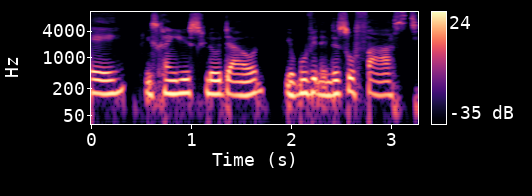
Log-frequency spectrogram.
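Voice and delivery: very calm, gentlest, softest voice. Asking a raging, reckless driver to slow down, in the calmest, gentlest voice. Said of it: "in the calmest, most gentlest of voices".

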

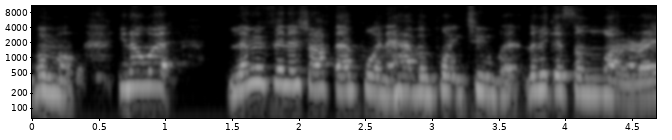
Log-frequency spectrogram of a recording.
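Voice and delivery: voice catching, choked up, fighting back tears. Pausing her point in a group conversation to get water, holding back tears. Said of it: "Sorry, I'm not going to cry".

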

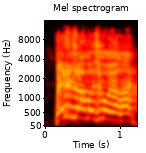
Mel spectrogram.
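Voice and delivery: high, loud shout. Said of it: "Bağırma lan".

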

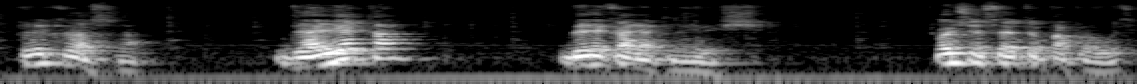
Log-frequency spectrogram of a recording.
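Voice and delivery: talking with mouth full. Recommending a dish while eating it, talking with mouth full. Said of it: "что горовлюсь с полным ртом".

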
